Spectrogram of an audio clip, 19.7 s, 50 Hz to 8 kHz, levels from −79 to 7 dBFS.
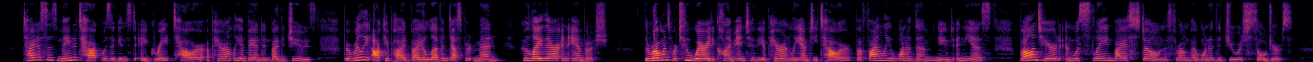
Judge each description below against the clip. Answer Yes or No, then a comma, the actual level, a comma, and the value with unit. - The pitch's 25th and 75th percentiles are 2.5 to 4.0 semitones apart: Yes, average, 3.4 semitones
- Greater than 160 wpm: Yes, average, 185 wpm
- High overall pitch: Yes, high, 240 Hz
